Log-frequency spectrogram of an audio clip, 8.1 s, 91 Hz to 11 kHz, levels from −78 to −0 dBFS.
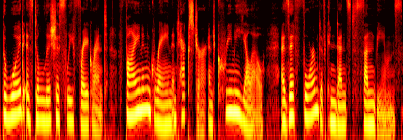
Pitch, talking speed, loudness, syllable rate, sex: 180 Hz, 140 wpm, -19 LUFS, 4.2 syllables/s, female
